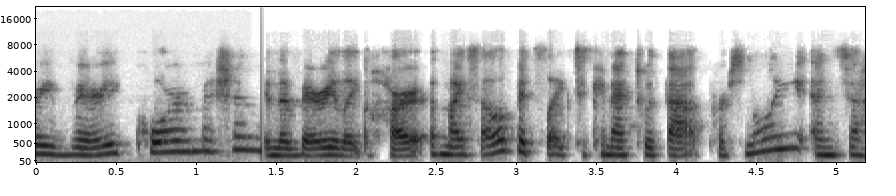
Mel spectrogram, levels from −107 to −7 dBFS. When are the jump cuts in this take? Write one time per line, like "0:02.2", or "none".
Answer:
0:01.4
